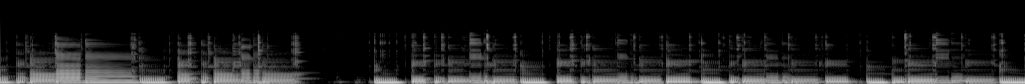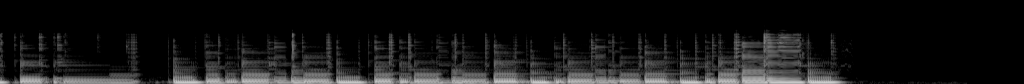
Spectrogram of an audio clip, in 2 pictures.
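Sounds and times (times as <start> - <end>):
Fender Roadworn bass guitar played with fingers: 0.0 - 18.8.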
